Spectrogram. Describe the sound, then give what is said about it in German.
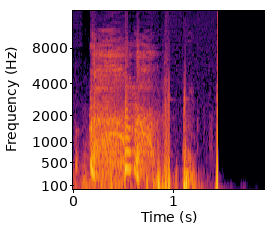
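Coughing from a person who is slightly unwell: a brief stretch of voice, then a few sharp, harsh coughs in quick succession, the last one short and abrupt before silence. “Ja, da haben wir den nächsten Husten.”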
